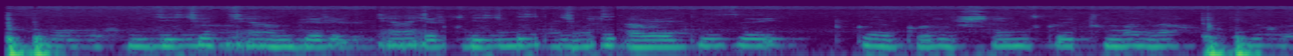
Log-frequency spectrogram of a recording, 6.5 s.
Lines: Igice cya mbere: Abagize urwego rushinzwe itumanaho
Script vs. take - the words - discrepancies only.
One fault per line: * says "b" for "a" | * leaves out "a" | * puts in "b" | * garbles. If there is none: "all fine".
* garbles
